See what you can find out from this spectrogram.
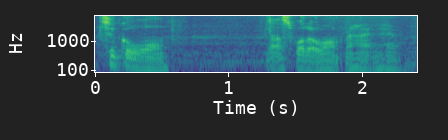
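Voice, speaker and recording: Creaky, weary miners' wife. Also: female voice, rumbling low, moderate pace, heavy background noise, heavily acted. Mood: resigned. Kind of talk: naturalistic radio drama acting.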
